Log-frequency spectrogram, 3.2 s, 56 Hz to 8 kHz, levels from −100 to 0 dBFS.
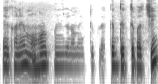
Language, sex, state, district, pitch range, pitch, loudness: Bengali, male, West Bengal, Kolkata, 160-170 Hz, 165 Hz, -30 LUFS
